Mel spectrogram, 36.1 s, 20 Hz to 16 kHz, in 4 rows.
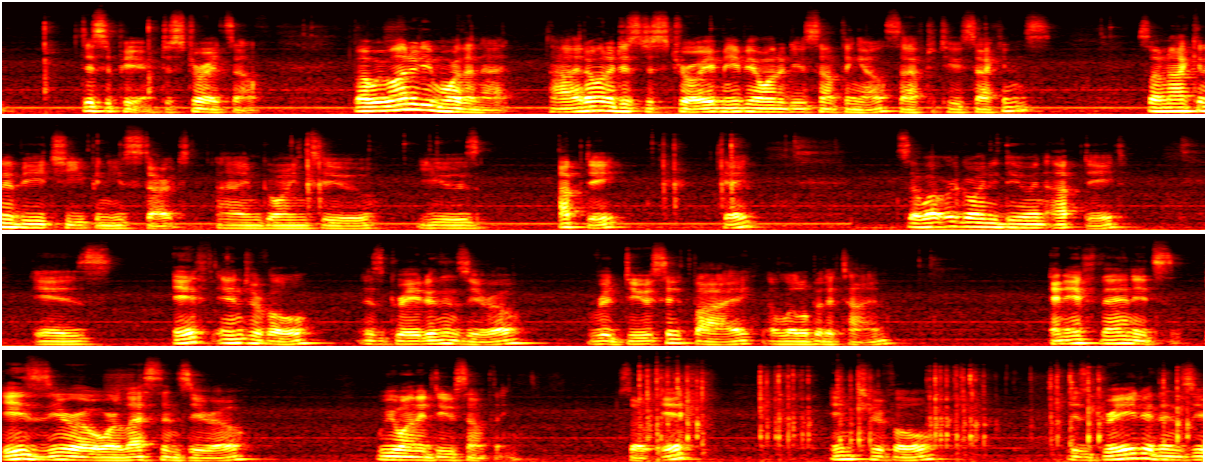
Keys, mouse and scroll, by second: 0.4 s, 2.3 click, 7.4 click, 8.3 click, 9.0 click, 9.7 click, 10.5 click, 11.4 Delete, 11.8 click, 12.2 click, 13.2 click, 14.0 Delete, 14.5 Delete, 14.9 click, 16.4 click, 19.5 click, 23.1 click, 24.9 click, 31.9-36.0 typing.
